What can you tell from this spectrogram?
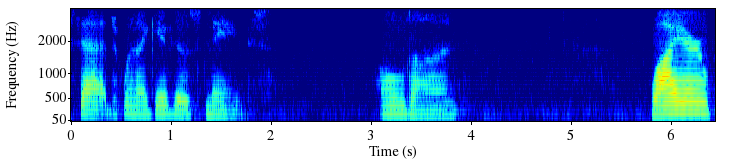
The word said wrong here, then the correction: Weyr: Weir is spelled W-E-Y-R, although I think it would be the same as W-E-I-R. So she says a pronunciation consensus for W-E-I-R by default, of course people are free to do it however they want with their own names, is Weir. So W-E-Y-R is probably also Weir.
